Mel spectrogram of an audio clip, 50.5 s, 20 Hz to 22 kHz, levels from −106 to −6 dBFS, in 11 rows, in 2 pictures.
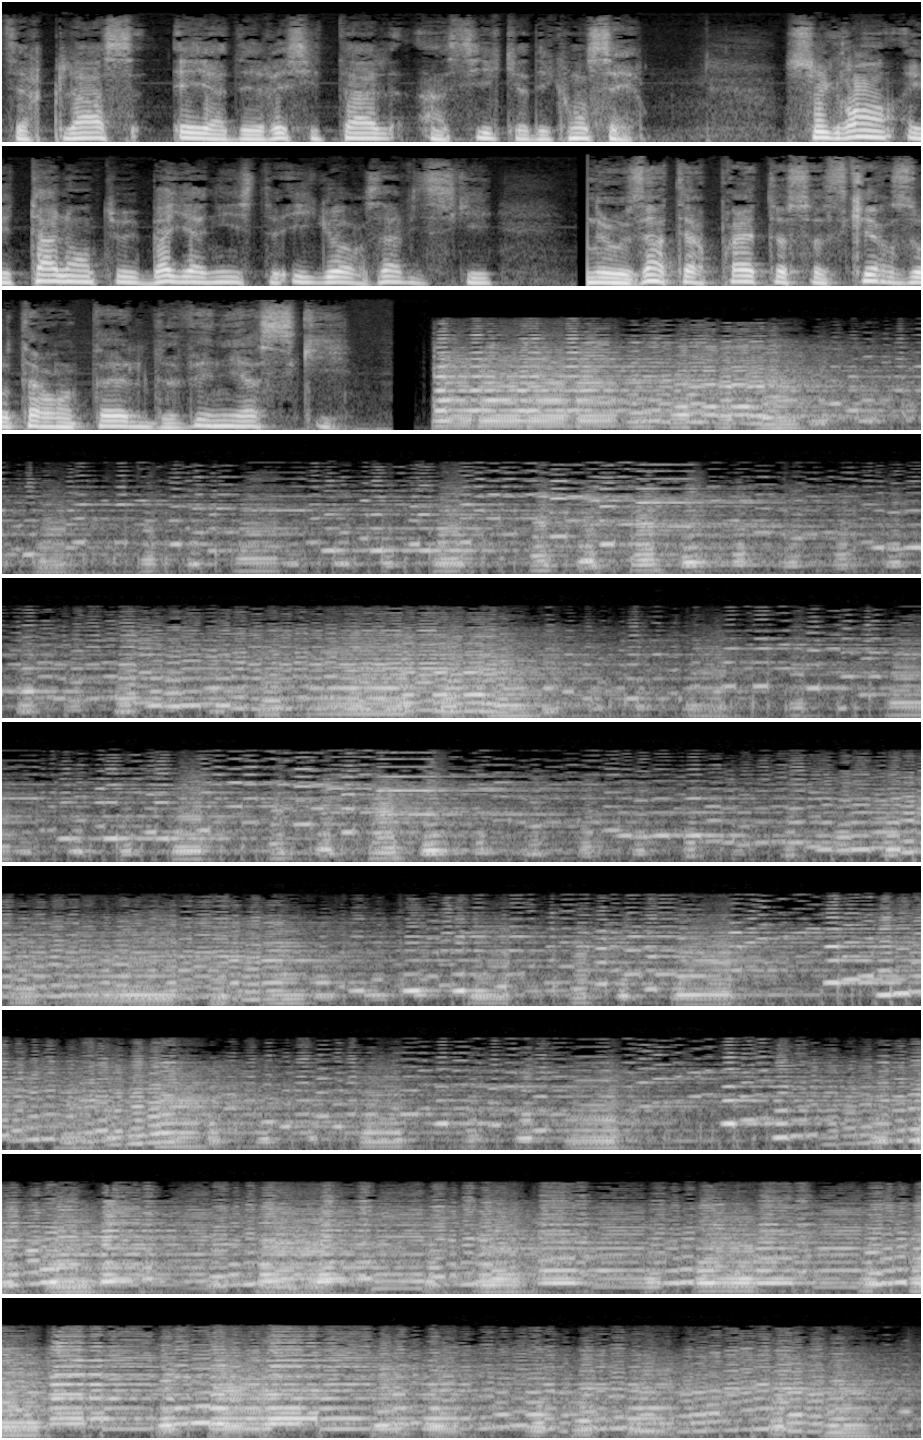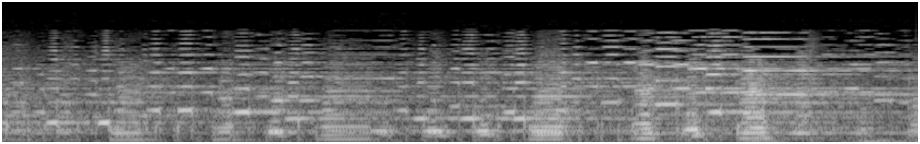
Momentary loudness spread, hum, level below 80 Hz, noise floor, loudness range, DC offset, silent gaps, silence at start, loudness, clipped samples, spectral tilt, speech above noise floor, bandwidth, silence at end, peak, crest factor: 13 LU; none; -58 dBFS; -52 dBFS; 8 LU; under 0.1%; none; 0.05 s; -25 LUFS; under 0.1%; -5 dB/octave; 27 dB; 15 kHz; 0 s; -6 dBFS; 20 dB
